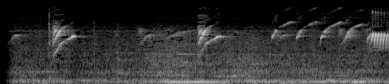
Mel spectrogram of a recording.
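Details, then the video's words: Canary lure song for young canaries to learn from: bright upward-sweeping chirps, a short series of quick rising notes and a closing buzzy trill, over a low background hum. "Kenari gacor pancingan bunyi"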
